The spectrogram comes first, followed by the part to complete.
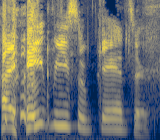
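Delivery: put-on slow Indian accent. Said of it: "Why did he sound Indian when you did it?".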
